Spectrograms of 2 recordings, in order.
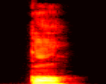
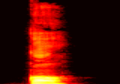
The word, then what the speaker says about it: ko: And finally, we have ko. Ko.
